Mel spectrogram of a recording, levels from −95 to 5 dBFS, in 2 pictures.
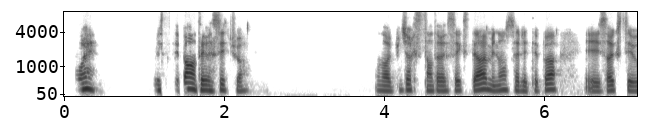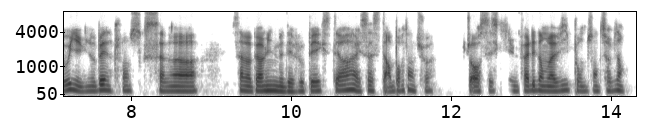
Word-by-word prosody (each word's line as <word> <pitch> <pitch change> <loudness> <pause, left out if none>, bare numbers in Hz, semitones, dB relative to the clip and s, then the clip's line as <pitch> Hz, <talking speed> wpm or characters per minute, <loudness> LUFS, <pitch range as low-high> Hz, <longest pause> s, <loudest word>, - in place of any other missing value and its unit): Ouais, 165 +1 +4 0.8
mais 145 - -5
c'était - - -12
pas 180 - +7
intéressé, 150 -3 +4
tu 130 - -8
vois? 125 - -7 1.6
On 140 - -9
aurait 130 -1 +1
pu 125 - -13
dire 155 +1 +2
que - - -8
c'était - - -5
intéressé, 130 +1 -1
et - - -5
cetera, 150 +4 +5
mais 150 -5 0
non, 145 +3 -2
ça 145 -3 -3
l'était 125 -1 -5
pas 160 +5 +3 0.3
et 120 - -1
c'est 120 - +1
vrai 140 - +5
que - - -5
c'était, 130 - -2
oui, 150 +5 +1
une 125 0 -1
aubaine. 145 +2 +3
Je - - -5
pense 130 -1 -4
que - - -8
ça 125 - -1
m'a 125 0 +3 0.4
ça - - -2
m'a 125 -2 +3
permis 130 +2 +4
de - - +1
me 125 - +1
développer, 120 +2 -1
et 130 - -1
cetera 150 +3 0
et - - -4
ça, 135 +2 -3
c'était - - -5
important, 130 +5 -4
tu - - -9
vois? 125 0 -11 0.4
Genre, 120 - +2
c'est 125 - -6
ce 125 - -4
qu'il - - -14
me - - -9
fallait 130 +1 +3
dans 135 -1 +2
ma 125 -1 +5
vie 140 +4 -4
pour 130 -3 -8
me 120 - -10
sentir 130 0 -4
bien. 135 -1 -3
130 Hz, 255 wpm, -24 LUFS, 125-145 Hz, 1.6 s, pas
